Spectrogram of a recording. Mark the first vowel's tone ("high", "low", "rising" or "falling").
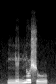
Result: low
